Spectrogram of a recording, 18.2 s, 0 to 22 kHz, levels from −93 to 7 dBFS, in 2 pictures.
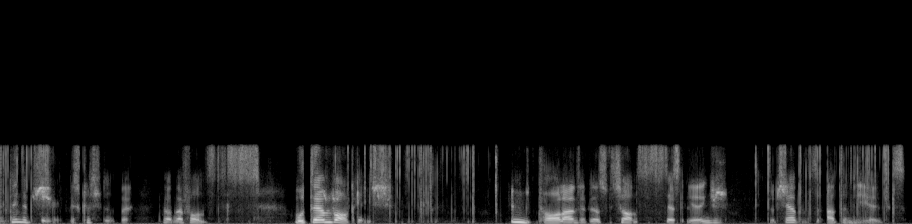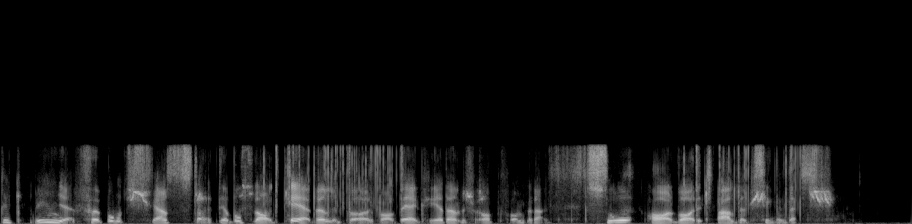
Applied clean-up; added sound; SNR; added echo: neural diffusion model UNIVERSE++.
